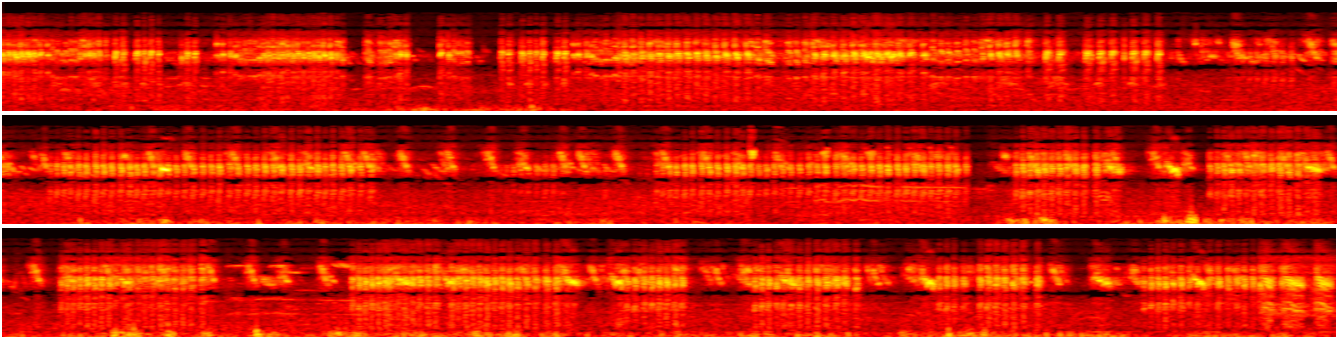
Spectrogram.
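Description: Small birds chirping in a dense, continuous high-pitched chorus, broken by a few sudden brief dropouts.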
